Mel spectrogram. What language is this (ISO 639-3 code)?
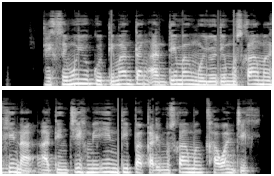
quy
